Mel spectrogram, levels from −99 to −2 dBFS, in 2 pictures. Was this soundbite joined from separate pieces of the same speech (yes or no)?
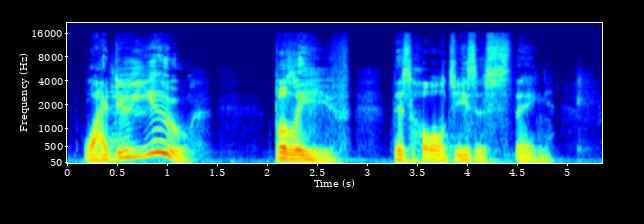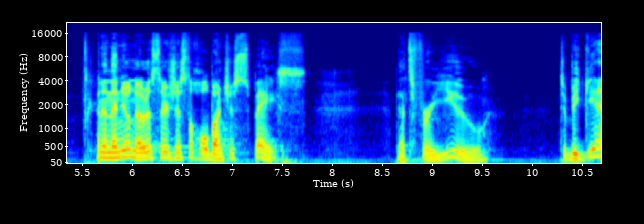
yes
